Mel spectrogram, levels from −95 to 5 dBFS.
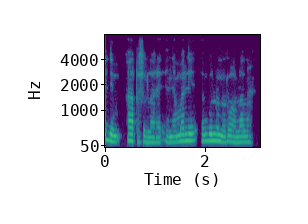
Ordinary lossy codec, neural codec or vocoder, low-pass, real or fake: Opus, 16 kbps; none; 7.2 kHz; real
